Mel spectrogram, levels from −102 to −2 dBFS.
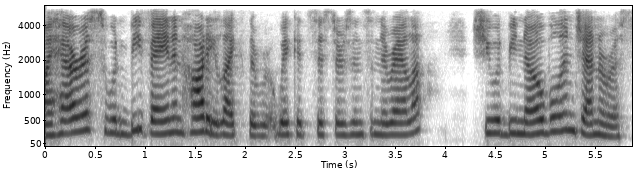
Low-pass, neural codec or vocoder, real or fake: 5.4 kHz; codec, 16 kHz, 0.4 kbps, LongCat-Audio-Codec; fake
